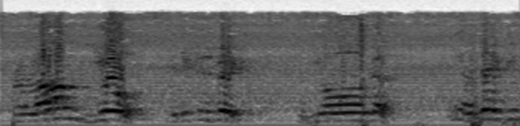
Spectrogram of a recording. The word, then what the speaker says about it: Yoga: Yoga. So that you pronounce ga as ga, not neither yog with a halan nor yoga.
